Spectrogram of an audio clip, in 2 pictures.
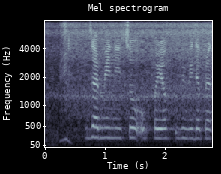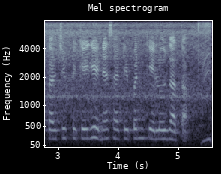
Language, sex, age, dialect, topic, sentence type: Marathi, female, 18-24, Southern Konkan, agriculture, statement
